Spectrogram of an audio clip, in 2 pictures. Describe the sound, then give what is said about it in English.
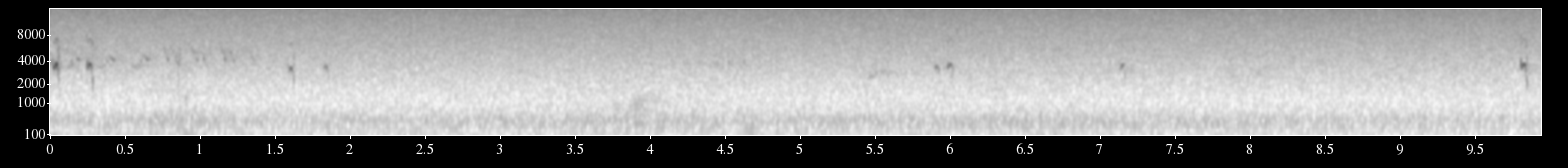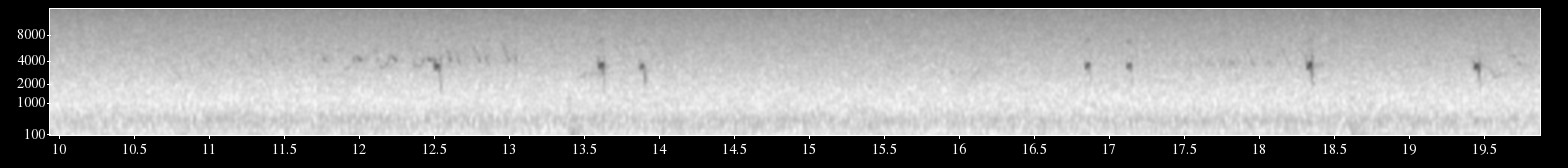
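A bird calls in faint, short, high-pitched chirps that come irregularly over about twenty seconds, above a steady low rushing noise. No one speaks. “here's that bird again. I think this is the bird that escaped.”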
